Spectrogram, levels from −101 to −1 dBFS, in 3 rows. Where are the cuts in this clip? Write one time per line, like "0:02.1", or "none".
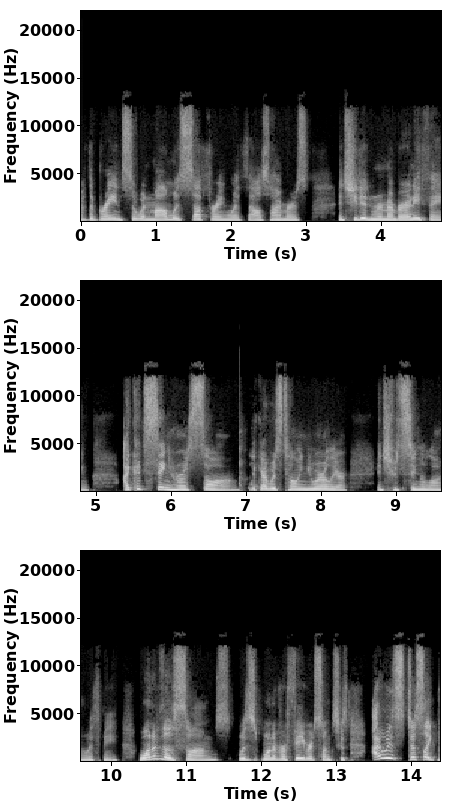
0:07.0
